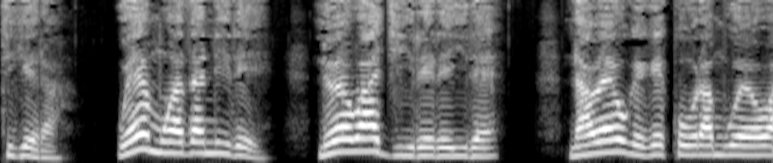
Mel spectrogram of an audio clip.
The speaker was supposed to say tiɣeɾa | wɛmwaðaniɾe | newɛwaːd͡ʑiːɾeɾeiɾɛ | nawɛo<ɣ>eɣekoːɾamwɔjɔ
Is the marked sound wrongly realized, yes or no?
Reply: no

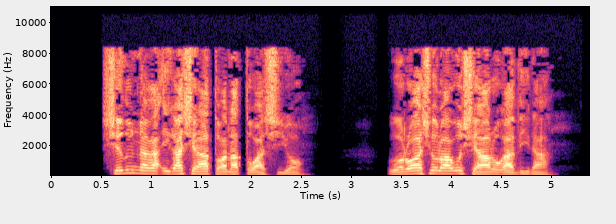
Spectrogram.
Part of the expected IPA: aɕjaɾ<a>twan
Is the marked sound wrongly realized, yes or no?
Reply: no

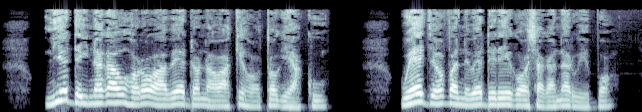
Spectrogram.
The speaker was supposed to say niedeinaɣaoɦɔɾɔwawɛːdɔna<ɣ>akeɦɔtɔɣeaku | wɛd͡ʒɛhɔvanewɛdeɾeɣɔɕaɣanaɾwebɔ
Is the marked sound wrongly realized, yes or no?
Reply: yes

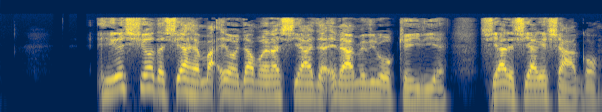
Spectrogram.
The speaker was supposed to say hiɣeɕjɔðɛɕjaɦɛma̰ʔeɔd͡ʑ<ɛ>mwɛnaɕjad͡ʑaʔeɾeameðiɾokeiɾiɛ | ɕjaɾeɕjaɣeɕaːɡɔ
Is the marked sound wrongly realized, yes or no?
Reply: yes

